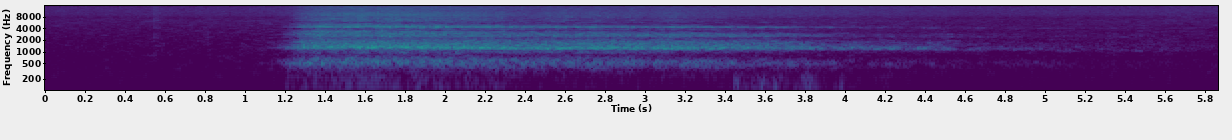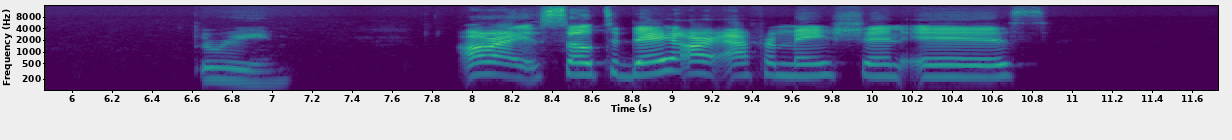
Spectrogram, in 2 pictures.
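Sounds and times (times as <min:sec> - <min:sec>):
deep inhale during a guided breathing exercise: 0:01.2 - 0:05.8
speech: 0:06.6 - 0:07.2, 0:08.0 - 0:10.9.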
